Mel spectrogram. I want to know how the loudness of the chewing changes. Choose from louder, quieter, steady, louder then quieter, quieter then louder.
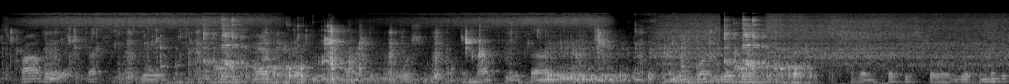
louder then quieter.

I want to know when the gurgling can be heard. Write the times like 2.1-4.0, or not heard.
0.5-1.0, 5.4-7.4.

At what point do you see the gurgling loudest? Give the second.
6 s.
